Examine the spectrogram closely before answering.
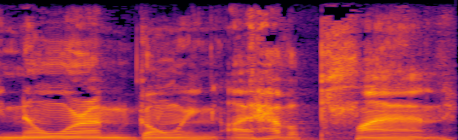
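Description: A man with medium pitch, an ordinary speaking voice, and ordinary pitch variation. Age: 40s. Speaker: solo podcaster living abroad. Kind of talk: personal monologue.

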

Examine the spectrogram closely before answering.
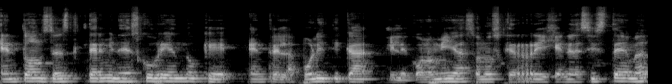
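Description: Monotone, flat intonation runs through a man's speech. His pitch sits in the medium range. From Tabasco, Mexico. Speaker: economics student and content creator. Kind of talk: casual interview.

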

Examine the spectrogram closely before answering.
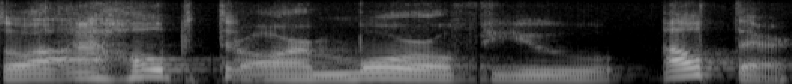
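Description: A man talks in a Norwegian accent. His pace is fairly slow. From Norway. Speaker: podcast host. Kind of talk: interview.

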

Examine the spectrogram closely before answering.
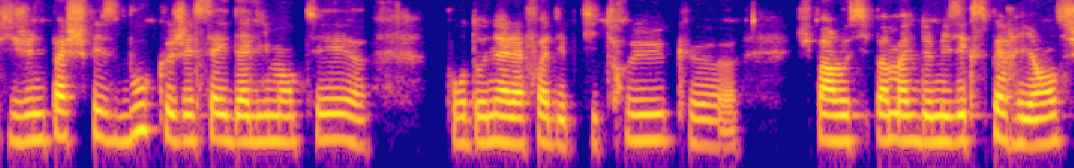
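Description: Against a quiet background, a woman speaks at a moderate pace in a fairly low voice. Her tone is dark and mellow, her intonation monotone and flat. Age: 40s. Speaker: mindful eating instructor. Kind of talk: interview.

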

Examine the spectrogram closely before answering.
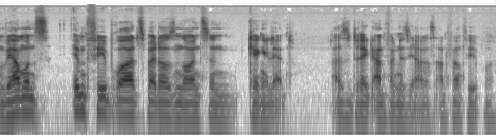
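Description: At a fairly quick pace, a man with a very deep, low pitch talks with fairly even intonation. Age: 30s. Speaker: podcast host, van traveller. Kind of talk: casual chat. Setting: inside a camper van on a parking lot.

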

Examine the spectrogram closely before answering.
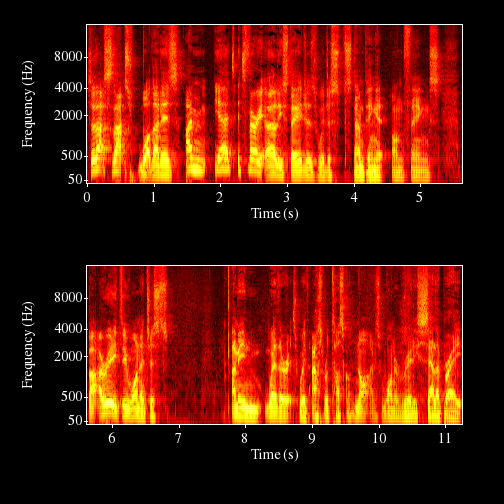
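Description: A man in a London accent speaks at a moderate pace and medium pitch, with ordinary pitch variation. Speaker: drummer. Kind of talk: casual chat. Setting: in the host's home.

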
